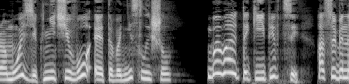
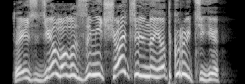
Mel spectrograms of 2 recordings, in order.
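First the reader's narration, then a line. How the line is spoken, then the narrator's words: Roaring. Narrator (Russian): проревел он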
